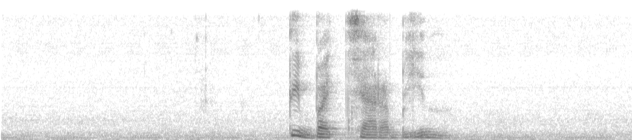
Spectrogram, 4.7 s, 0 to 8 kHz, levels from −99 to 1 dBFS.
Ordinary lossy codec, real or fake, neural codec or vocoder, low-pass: none; real; none; 7.2 kHz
